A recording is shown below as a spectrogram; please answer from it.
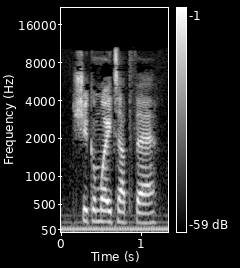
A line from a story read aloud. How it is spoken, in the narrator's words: he said with a grunt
